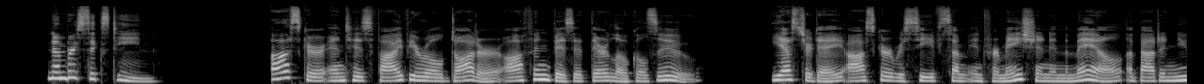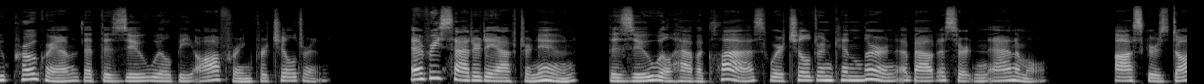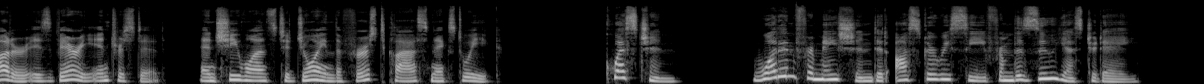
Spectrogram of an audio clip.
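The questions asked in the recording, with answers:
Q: What information did Oscar receive from the zoo yesterday?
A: About a new Saturday class for children to learn about an animal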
